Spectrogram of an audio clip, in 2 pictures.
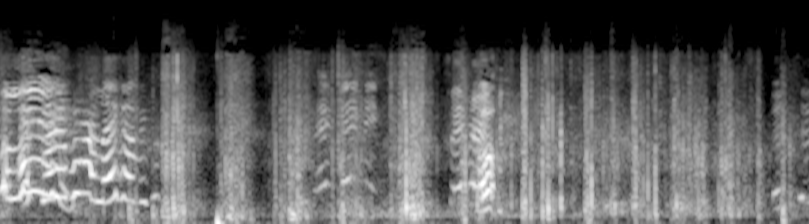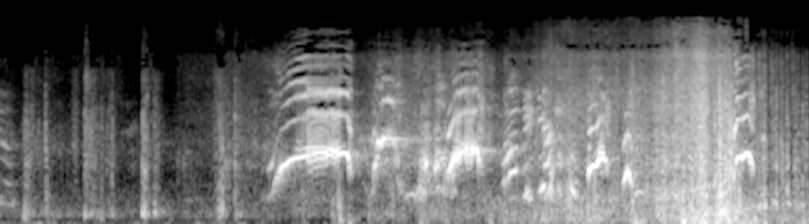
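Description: A plastic sled scrapes over snow.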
